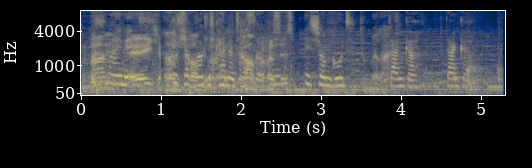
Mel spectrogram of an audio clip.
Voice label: Junge Frau; The Wire

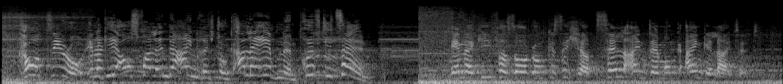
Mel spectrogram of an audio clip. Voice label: Wachfrau, Stimmproben; The Flash

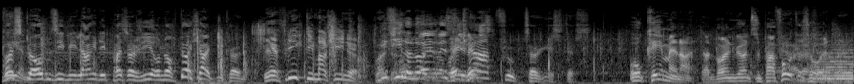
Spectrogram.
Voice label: Reporter; AirPlane

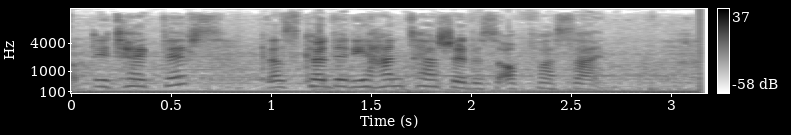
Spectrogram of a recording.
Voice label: Polizistin

